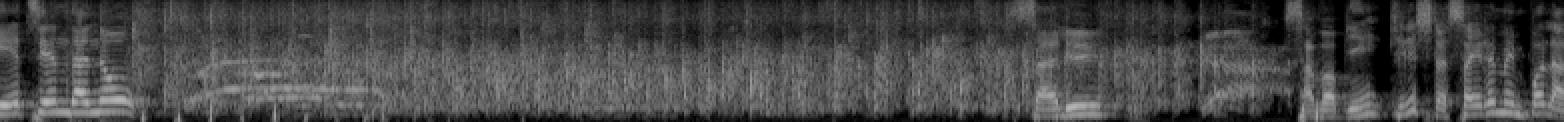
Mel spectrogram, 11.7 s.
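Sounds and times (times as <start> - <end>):
speech: 0.0 - 1.3, 7.7 - 8.4, 9.7 - 11.7
crowd applause for the guests: 1.0 - 9.5.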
